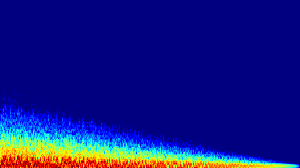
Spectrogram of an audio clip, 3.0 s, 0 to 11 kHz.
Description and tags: An explosion handcrafted throught SoundForge's FM synth module. 1/7
environmental-sounds-research, explosion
